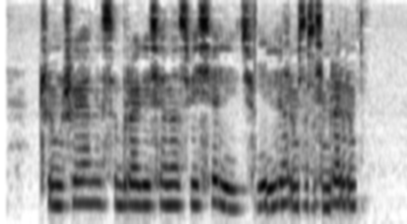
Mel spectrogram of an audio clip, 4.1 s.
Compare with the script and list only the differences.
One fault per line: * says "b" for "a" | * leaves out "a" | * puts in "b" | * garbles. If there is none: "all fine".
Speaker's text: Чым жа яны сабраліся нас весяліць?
* garbles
